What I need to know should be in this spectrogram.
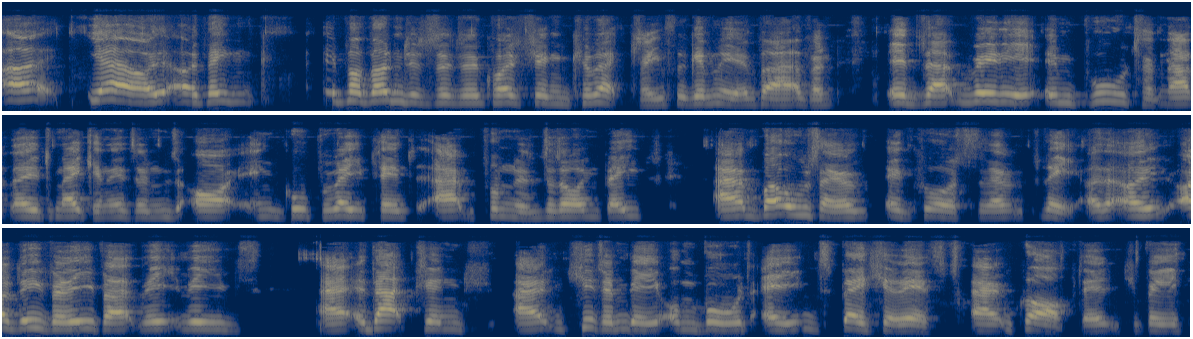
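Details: Adult man with cerebral palsy from a brain injury sustained in an accident at birth, which he says affects his voice and leaves him unsteady on his feet; dysarthria.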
